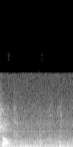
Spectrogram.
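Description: A button clicks.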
